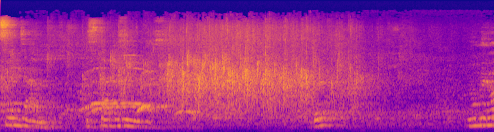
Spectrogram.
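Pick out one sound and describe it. A man speaks with animation through a loudspeaker in a large hall.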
